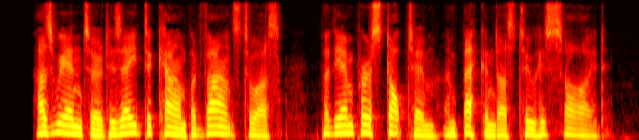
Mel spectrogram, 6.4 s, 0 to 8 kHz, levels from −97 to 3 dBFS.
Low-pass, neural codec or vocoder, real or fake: 7.2 kHz; none; real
